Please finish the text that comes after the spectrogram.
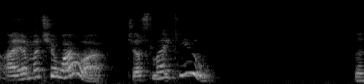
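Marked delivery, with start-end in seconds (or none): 0.0-2.2 cheerful reveal. Acted. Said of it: "said Scapito".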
